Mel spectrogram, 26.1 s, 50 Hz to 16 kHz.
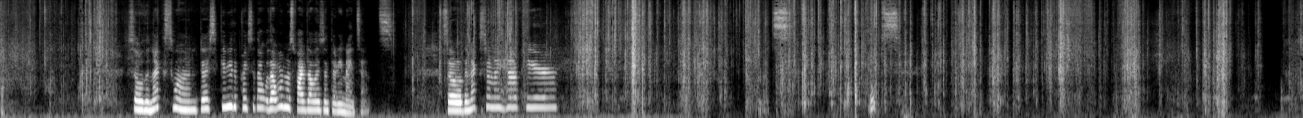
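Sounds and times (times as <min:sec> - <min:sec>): packaging crinkling and rustling: 0:00.0 - 0:02.5, 0:07.9 - 0:26.0.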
